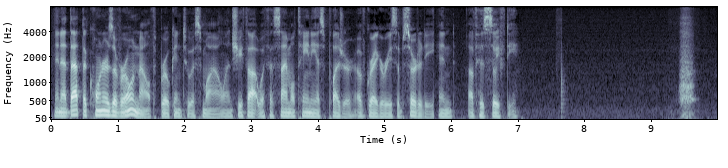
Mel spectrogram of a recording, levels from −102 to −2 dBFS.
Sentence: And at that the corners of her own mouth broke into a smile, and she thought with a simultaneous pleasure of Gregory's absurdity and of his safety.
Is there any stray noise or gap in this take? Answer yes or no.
yes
